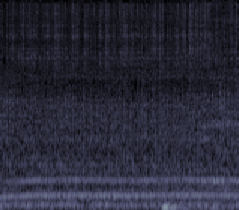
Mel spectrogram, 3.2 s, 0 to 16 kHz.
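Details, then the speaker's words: Sony TC-K777 cassette deck after replacing a failed transistor and readjusting the reel motor, in fast forward at about 134 Hz and 17 V. Steady, even hum with no flutter or scraping. Normal fast forward. "Now let me show you playback. 53 Hz, perfect. No issues, running well. All right, now fast forward."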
